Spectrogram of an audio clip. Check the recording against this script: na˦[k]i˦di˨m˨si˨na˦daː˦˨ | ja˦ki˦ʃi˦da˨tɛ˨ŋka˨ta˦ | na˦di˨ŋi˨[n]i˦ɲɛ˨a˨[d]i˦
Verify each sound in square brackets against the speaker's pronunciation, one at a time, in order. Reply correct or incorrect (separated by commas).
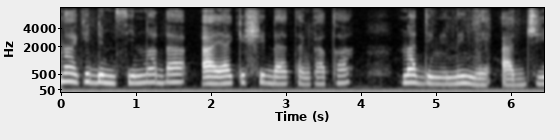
correct, correct, incorrect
